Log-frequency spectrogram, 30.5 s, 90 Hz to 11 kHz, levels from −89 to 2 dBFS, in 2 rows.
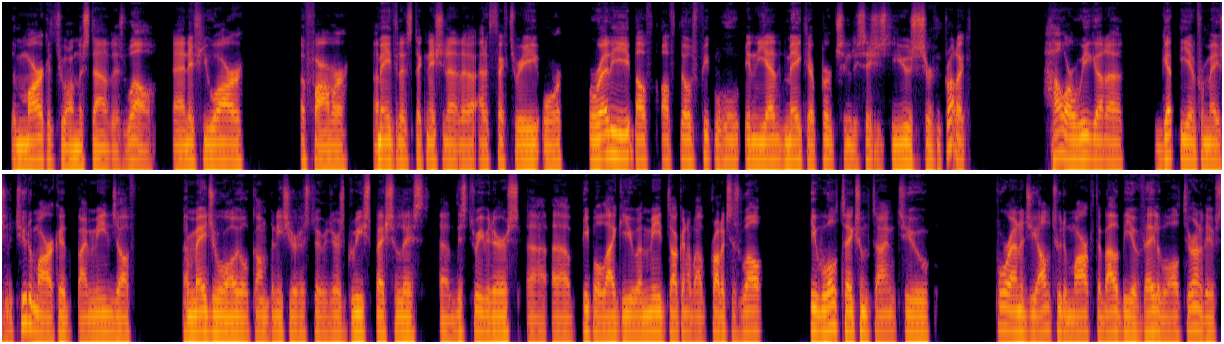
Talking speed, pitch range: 175 wpm, 95-105 Hz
